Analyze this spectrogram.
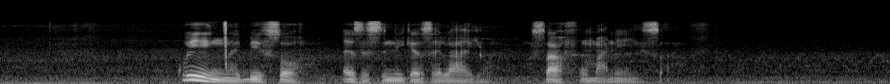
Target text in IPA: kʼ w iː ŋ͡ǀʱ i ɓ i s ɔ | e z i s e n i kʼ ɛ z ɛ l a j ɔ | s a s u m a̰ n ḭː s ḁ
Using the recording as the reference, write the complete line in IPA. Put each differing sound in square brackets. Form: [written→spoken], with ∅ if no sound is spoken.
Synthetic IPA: kʼ w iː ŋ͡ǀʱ [i→e] ɓ i s ɔ | e z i s [e→i] n i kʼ ɛ z ɛ l a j ɔ | s a [s→f] u m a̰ n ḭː s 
